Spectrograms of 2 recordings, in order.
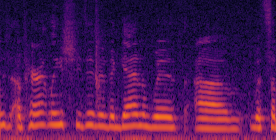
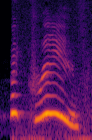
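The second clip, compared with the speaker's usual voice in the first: exasperated; 10 semitones higher, 6 dB louder than usual. Retold or imitated. Steph reacting to baby's gulping.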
